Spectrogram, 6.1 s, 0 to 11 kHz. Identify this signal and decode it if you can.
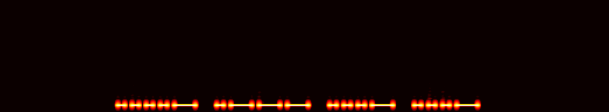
Morse code, heard as a keyed tone, about 17 wpm, 700 Hz. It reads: 4JVV
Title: Four Challenging Letter-Number Combinations 17wpm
